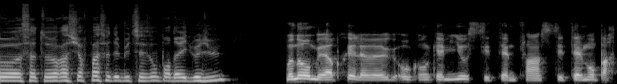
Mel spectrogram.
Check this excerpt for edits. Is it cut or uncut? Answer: uncut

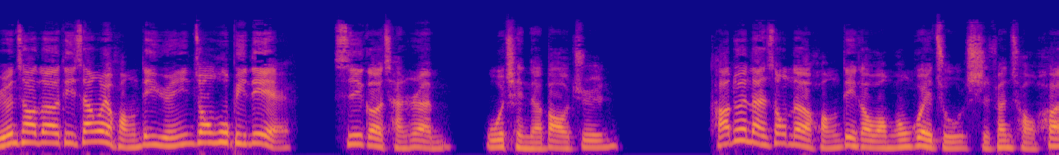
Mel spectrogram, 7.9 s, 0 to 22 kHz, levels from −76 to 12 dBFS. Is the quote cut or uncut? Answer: uncut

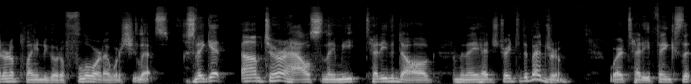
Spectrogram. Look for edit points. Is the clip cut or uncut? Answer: cut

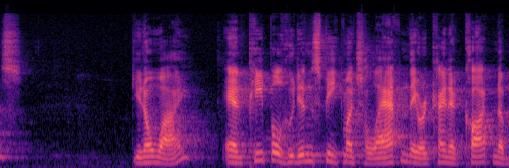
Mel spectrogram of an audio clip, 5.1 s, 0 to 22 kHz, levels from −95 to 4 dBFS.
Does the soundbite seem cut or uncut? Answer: cut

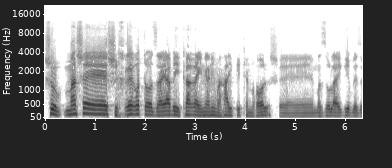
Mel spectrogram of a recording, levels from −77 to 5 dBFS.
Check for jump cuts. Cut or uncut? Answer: uncut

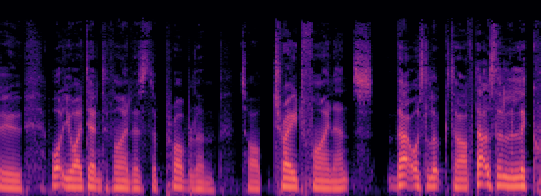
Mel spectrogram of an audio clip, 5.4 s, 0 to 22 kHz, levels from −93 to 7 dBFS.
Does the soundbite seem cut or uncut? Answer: cut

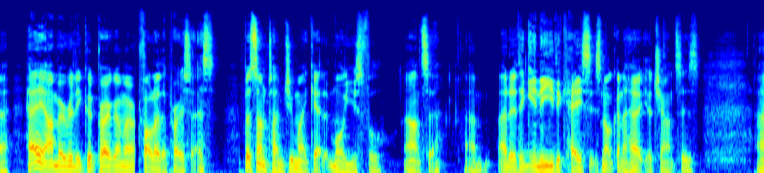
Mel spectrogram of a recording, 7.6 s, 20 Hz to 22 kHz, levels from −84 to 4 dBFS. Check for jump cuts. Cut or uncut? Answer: cut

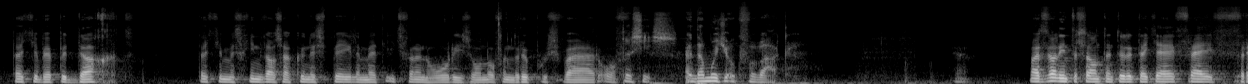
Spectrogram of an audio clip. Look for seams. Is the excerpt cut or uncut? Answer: cut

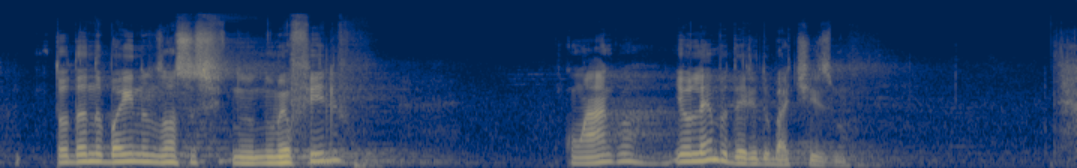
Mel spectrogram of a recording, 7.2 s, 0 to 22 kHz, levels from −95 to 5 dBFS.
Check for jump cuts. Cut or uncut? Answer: uncut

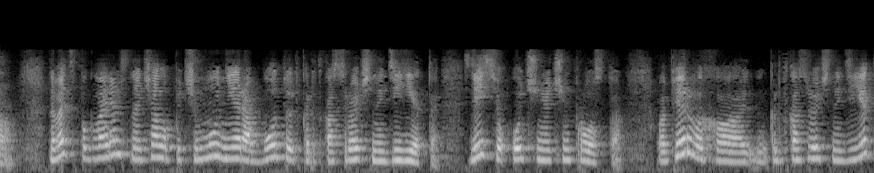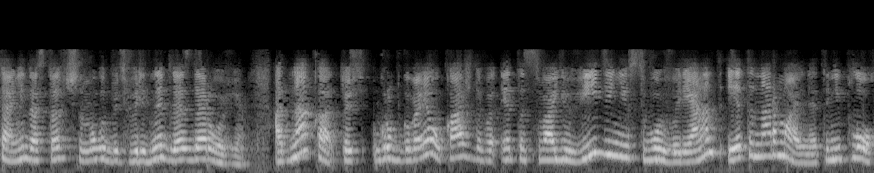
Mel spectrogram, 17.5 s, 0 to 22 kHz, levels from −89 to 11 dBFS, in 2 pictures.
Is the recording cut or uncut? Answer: cut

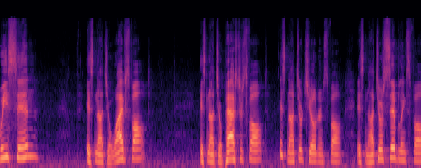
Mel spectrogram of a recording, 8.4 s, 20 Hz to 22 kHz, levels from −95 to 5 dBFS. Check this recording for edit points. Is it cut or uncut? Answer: uncut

